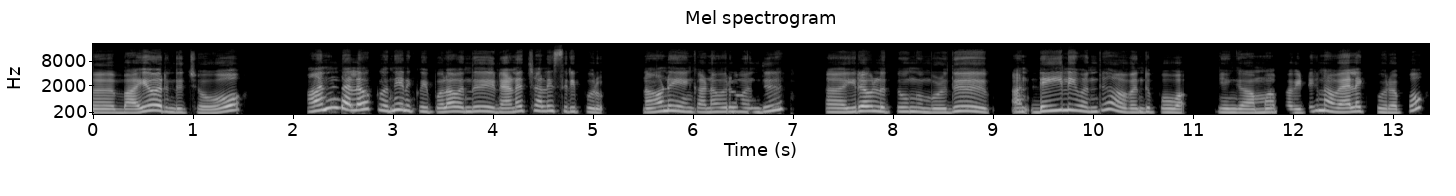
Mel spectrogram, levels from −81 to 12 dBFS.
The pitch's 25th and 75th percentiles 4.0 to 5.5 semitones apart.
Yes: average, 4.6 semitones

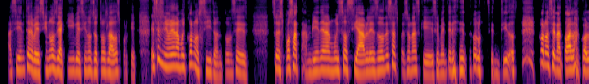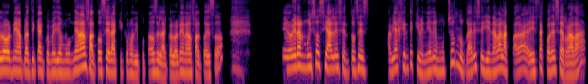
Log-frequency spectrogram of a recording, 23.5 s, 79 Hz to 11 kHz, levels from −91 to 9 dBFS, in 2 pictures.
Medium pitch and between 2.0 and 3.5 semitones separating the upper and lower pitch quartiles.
Yes: medium, 175 Hz; average, 3.2 semitones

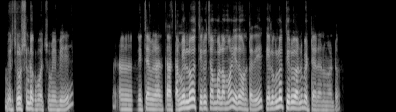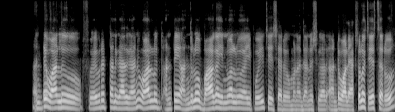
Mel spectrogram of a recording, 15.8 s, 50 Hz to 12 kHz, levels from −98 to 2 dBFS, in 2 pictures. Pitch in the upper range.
No: medium, 165 Hz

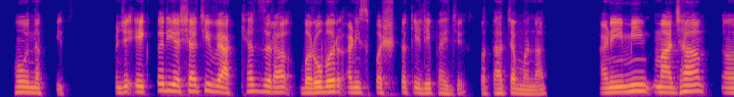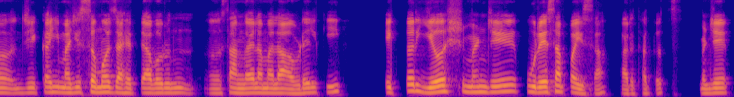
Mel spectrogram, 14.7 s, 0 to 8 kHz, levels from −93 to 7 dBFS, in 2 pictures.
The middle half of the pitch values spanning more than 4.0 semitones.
No: average, 3.1 semitones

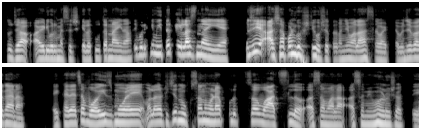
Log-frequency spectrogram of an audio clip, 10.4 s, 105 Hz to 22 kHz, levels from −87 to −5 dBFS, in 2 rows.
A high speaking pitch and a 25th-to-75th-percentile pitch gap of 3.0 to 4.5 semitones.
No: medium, 170 Hz; average, 3.6 semitones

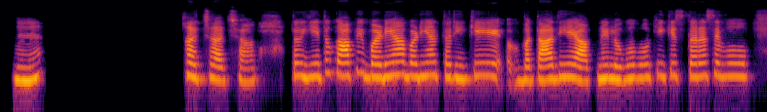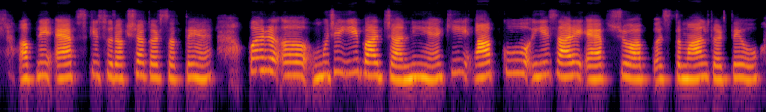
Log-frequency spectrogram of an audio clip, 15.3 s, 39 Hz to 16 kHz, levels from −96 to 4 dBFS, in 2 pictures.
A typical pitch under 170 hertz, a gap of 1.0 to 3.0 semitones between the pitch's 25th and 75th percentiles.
No: very high, 255 Hz; narrow, 2.6 semitones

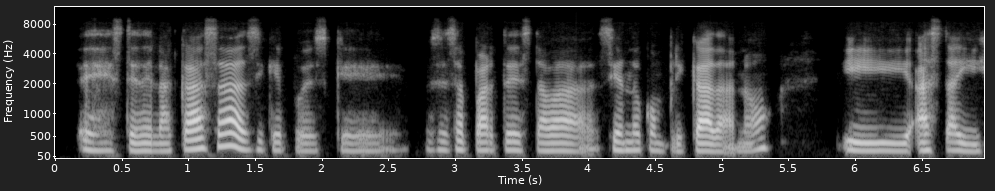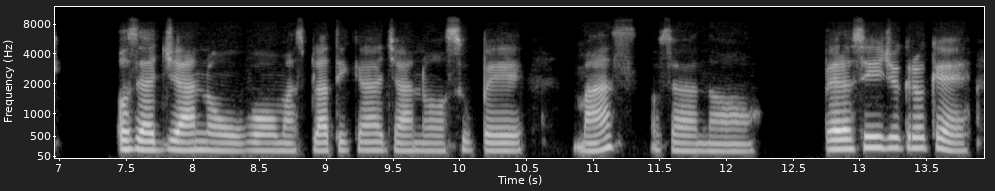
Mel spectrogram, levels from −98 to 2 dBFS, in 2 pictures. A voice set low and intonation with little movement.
No: medium, 180 Hz; narrow, 2.2 semitones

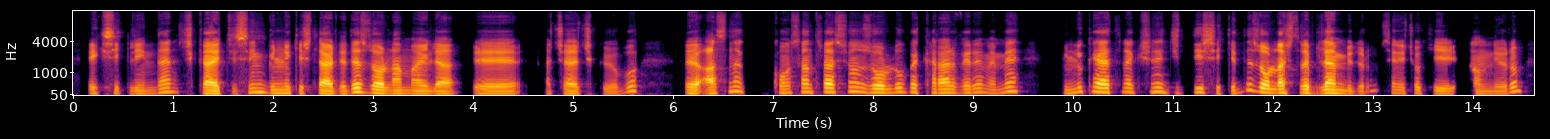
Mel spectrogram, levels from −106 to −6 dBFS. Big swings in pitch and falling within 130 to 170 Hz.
Yes: wide, 6.5 semitones; medium, 140 Hz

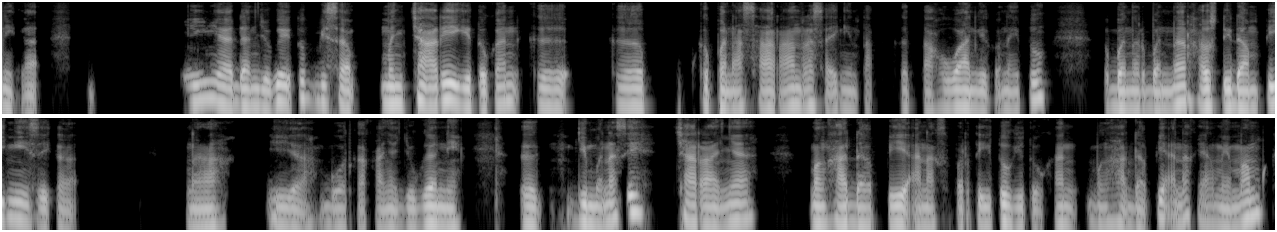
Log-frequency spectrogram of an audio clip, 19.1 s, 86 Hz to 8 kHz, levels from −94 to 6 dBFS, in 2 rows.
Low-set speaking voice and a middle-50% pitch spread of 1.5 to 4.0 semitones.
Yes: low, 115 Hz; average, 2.7 semitones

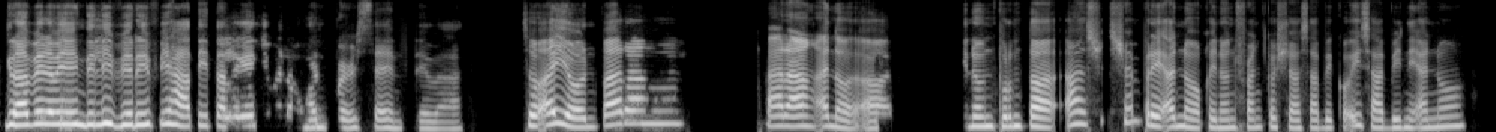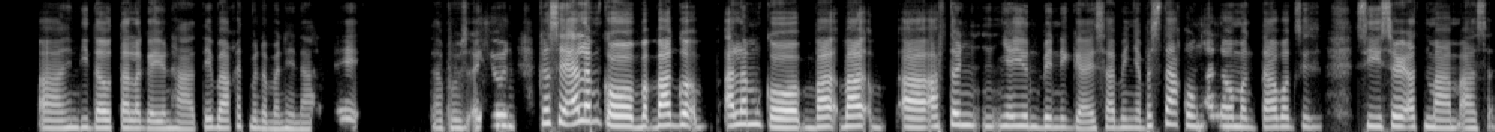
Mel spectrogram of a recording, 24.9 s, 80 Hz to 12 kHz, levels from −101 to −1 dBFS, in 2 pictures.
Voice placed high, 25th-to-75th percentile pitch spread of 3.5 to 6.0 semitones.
Yes: high, 230 Hz; average, 4.1 semitones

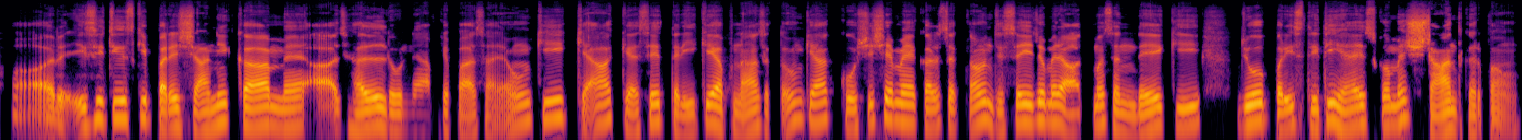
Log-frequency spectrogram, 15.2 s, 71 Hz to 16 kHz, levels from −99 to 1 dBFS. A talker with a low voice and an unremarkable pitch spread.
Yes: low, 125 Hz; average, 4.3 semitones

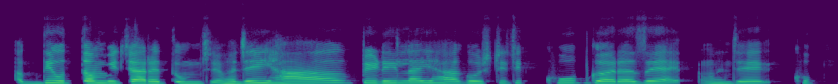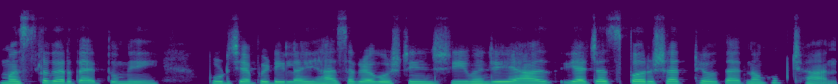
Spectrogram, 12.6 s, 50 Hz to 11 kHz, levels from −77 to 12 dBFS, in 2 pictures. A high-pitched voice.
Yes: high, 215 Hz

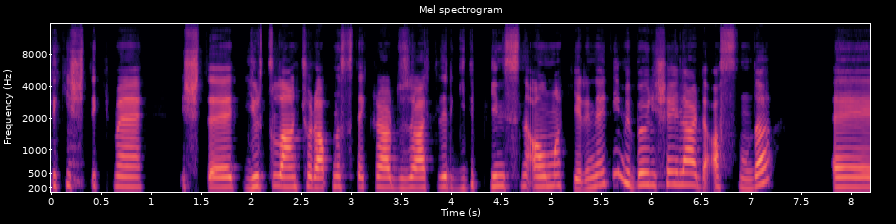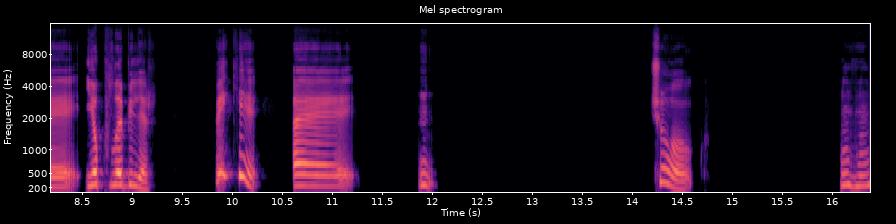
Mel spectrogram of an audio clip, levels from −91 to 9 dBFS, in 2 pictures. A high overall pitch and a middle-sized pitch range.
Yes: high, 225 Hz; average, 3.1 semitones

